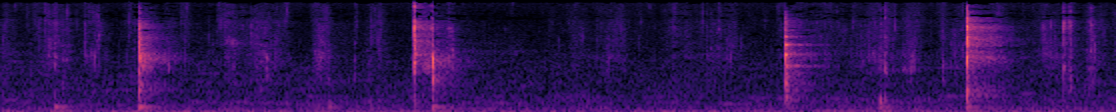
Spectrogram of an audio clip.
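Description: Metal fork clinking against a ceramic bowl while mixing raw minced-meat filling with chopped onion and peppers: four sharp clinks at uneven intervals, otherwise fairly quiet.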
